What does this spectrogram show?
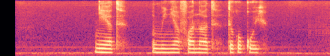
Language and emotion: Russian, neutral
